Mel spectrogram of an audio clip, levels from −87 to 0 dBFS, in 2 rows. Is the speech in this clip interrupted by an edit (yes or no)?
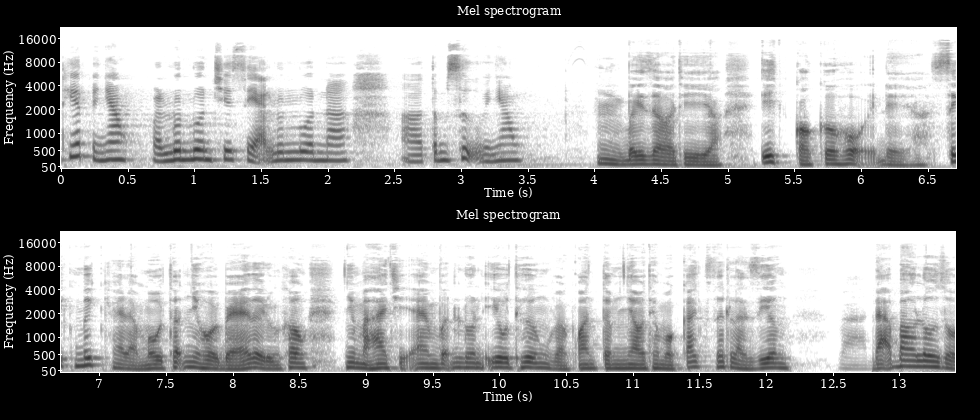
no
